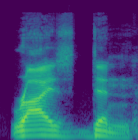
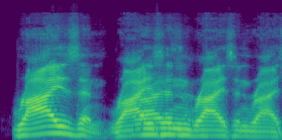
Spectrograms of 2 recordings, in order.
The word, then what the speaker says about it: Ryzen: Ryzen, I believe. Smoothies for the BS. It's I believe I pronounced it RA, like Raise, but it's not. It's Rise. Rise, but it's spelled with a Y.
